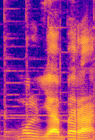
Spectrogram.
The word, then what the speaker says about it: Malioboro: keberkahan Amin jalan mulyabara karena pengaruh pengucapan orang Jawa huruf a dibaca o sehingga sampai sekarang dikenal menjadi Jalan malyoboro Mul bar dari bahas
